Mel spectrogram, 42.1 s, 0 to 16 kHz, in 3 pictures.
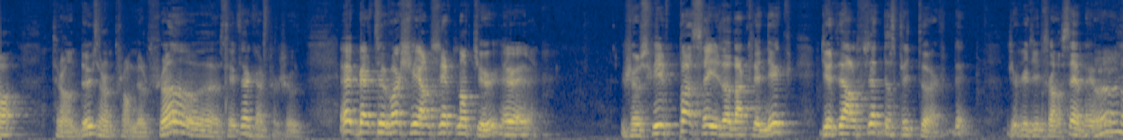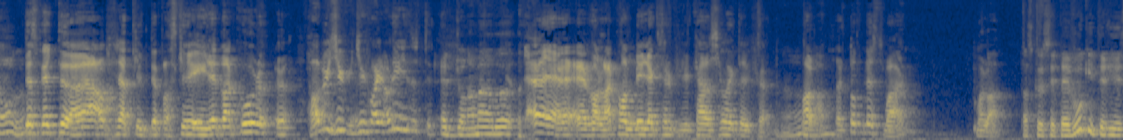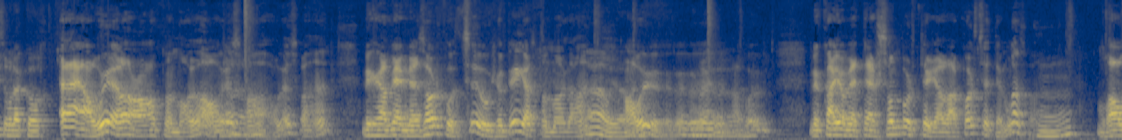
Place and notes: {"title": "Floreffe, Belgique - Old man memories", "date": "2010-12-14 16:00:00", "description": "An old man memories : Florimond Marchal. He tells a friend, Bernard Sebille, his old remembrances about the local bells. This old kind guy lost his set of false teeth, it was hard for him to talk. He went to paradise on 2011, sebtember 3.", "latitude": "50.44", "longitude": "4.76", "altitude": "87", "timezone": "Europe/Brussels"}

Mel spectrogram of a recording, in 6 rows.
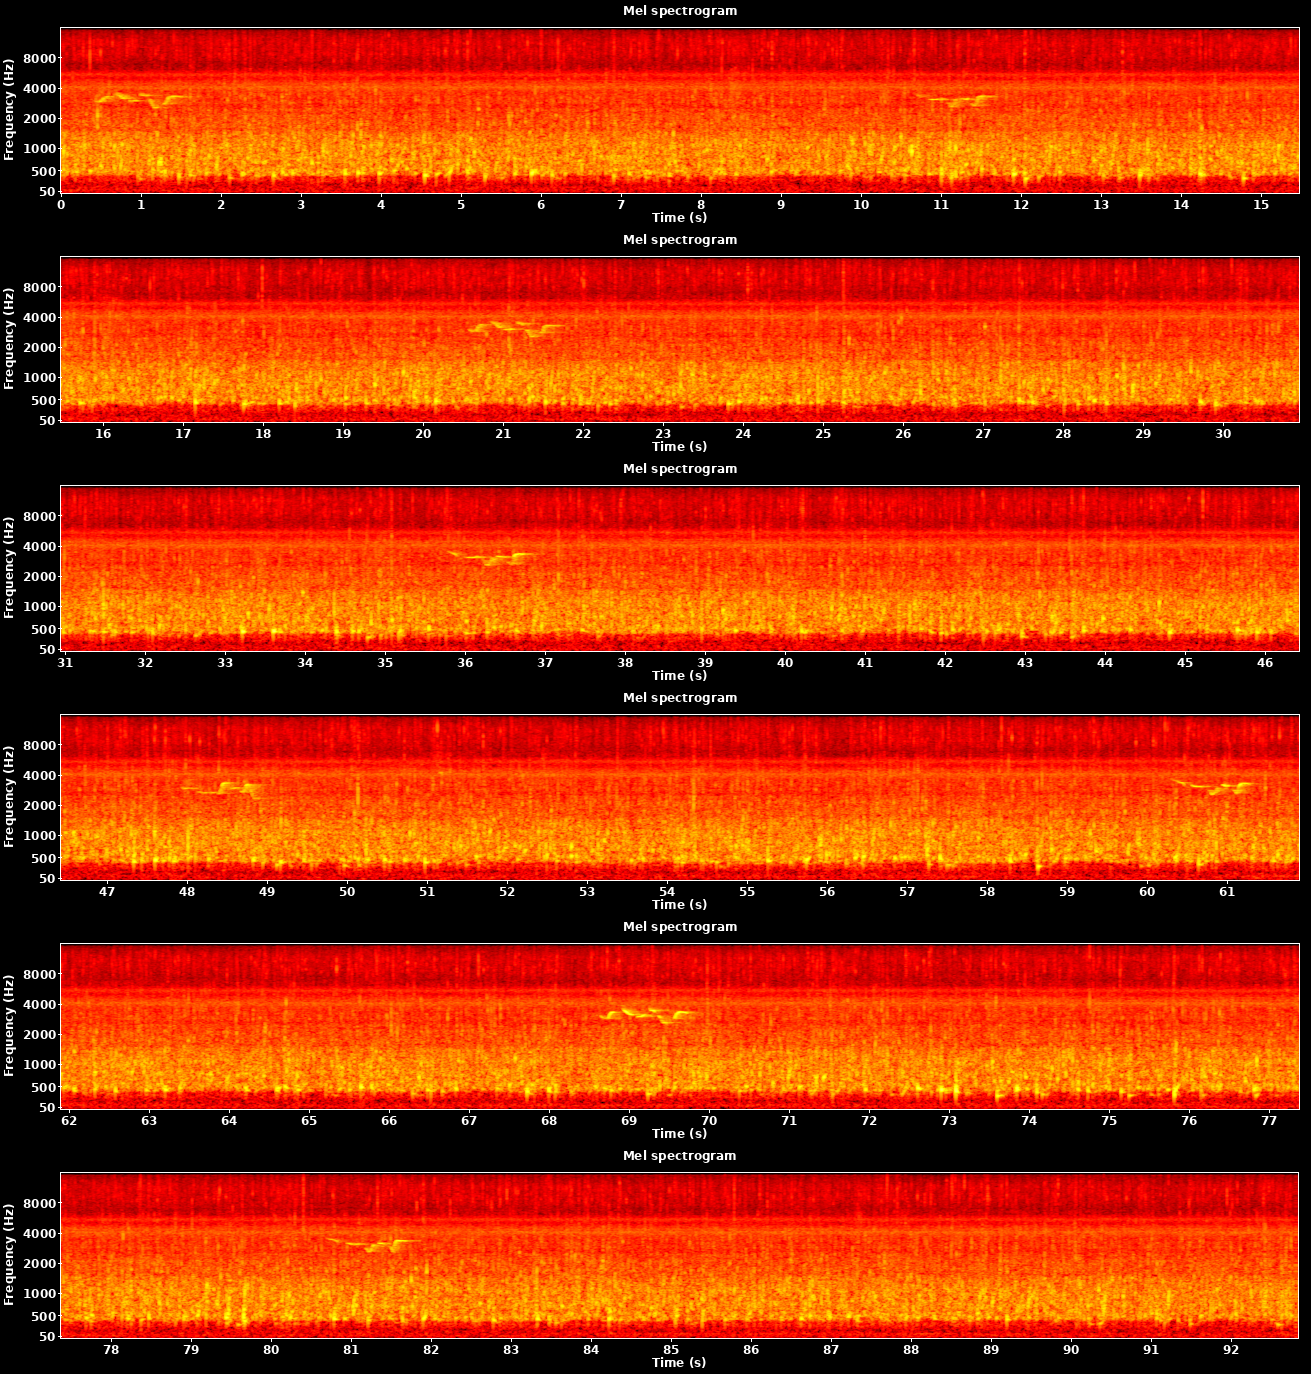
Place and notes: {"title": "中路坑溪, Puli Township - Bird and Stream", "date": "2015-06-11 05:37:00", "description": "Early morning, Bird calls, Brook\nZoom H2n MS+XY", "latitude": "23.94", "longitude": "120.92", "altitude": "492", "timezone": "Asia/Taipei"}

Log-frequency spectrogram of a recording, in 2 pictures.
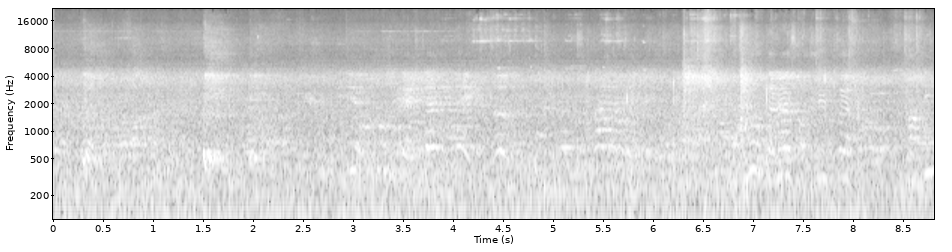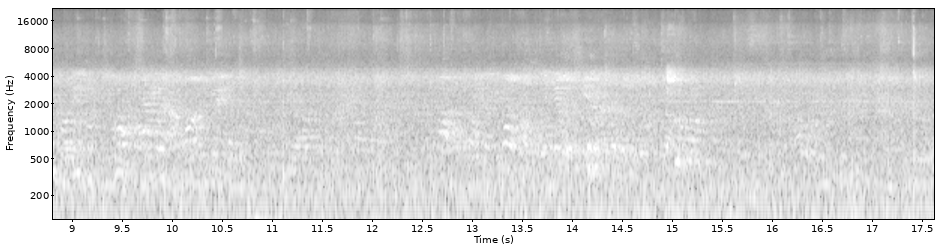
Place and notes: {"title": "Xinying Station, Xinying District - Station Message Broadcast", "date": "2017-01-31 15:51:00", "description": "At the station hall, Station broadcasting", "latitude": "23.31", "longitude": "120.32", "altitude": "17", "timezone": "GMT+1"}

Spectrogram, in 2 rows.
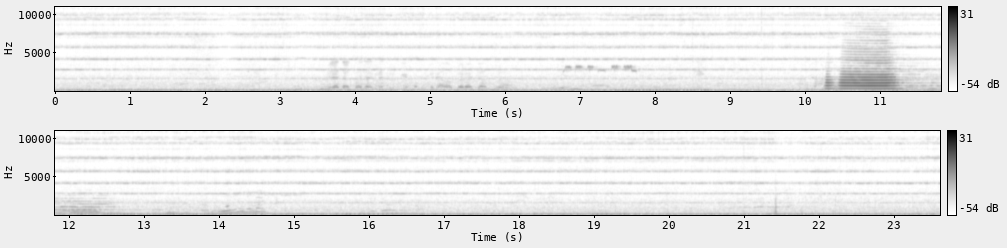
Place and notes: {"title": "AC 26 - AK 68, Bogotá, Colombia - Tren de la Sabana", "date": "2018-09-03 18:00:00", "description": "Ambiente del paso del tren de la sabana. Grabadora Tascam DR-40 Stereo X\\Y por Jose Luis Mantilla Gómez.", "latitude": "4.65", "longitude": "-74.10", "altitude": "2552", "timezone": "GMT+1"}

